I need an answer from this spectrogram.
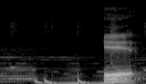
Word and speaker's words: it: It, it. Entonces esta palabra que es tan usada no se pronuncia eat, porque eat es el verbo comer, to eat, eat. Este sonido es e, e, it, it.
